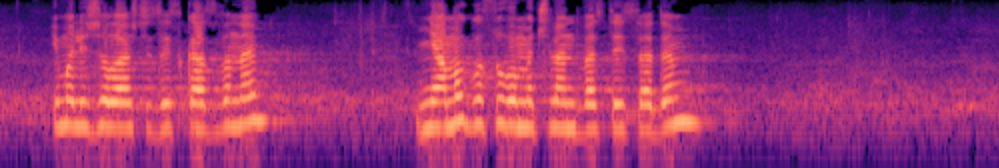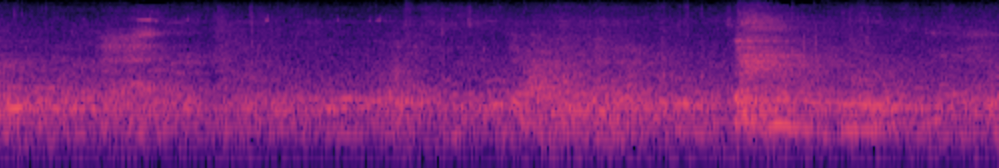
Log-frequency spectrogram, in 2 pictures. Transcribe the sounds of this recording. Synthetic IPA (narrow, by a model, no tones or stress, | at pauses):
iməliʒɛlˠaɛʃt̪izɐiskazvɐnɛ | nʲaməɡlˠɐsuvɐmɛt͡ʃlɛnd̪vɛst̪ɐisɛd̪ɛm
